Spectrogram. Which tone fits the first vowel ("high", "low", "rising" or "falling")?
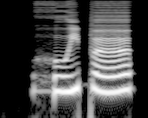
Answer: rising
